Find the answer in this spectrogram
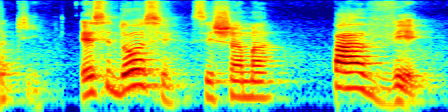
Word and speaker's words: pavê: disso é o seguinte: pavê parece uma forma muito informal de se dizer para ver o o verbo, né, com a preposição.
